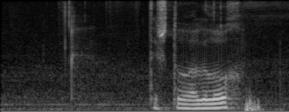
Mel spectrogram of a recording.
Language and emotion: Russian, neutral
